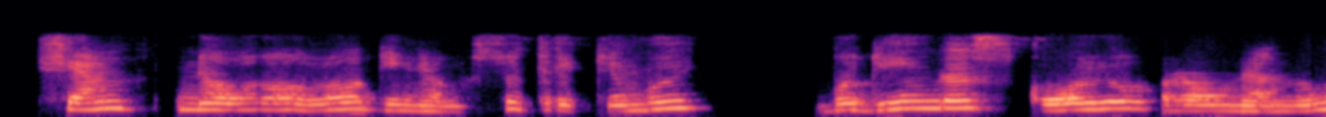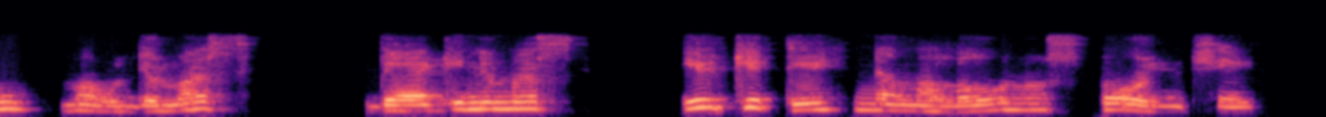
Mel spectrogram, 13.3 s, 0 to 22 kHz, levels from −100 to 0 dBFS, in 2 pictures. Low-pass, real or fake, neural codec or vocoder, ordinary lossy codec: 7.2 kHz; fake; codec, 44.1 kHz, 1.7 kbps, Pupu-Codec; Opus, 24 kbps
